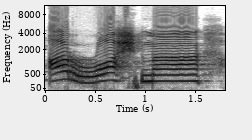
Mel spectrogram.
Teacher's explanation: تو یہاں پر بھی آپ نے الرحمن، را کو موٹا پڑھنا ہے، ہا کی ساؤنڈ کو آپ نے کلیئر کرنا ہے، میم کو ایک الف تک لمبا کرنا ہے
